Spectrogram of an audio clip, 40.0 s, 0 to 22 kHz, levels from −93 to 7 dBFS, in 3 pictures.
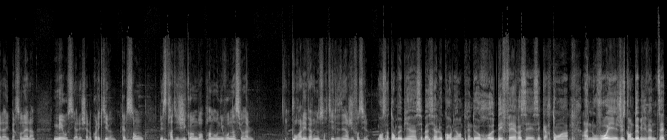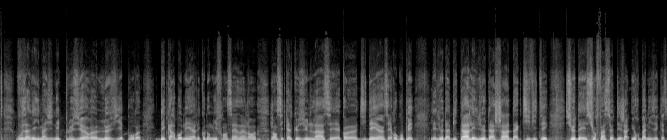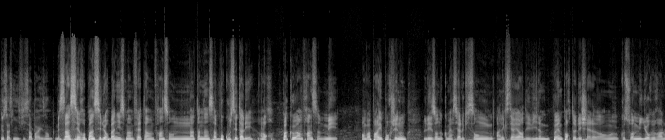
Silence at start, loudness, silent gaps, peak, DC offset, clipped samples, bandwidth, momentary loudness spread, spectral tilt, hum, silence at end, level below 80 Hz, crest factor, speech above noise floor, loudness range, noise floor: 0 s; -24 LUFS; none; -2 dBFS; 0.3%; under 0.1%; 16 kHz; 13 LU; -5.5 dB/octave; none; 0 s; -48 dBFS; 22 dB; 29 dB; 8 LU; -53 dBFS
